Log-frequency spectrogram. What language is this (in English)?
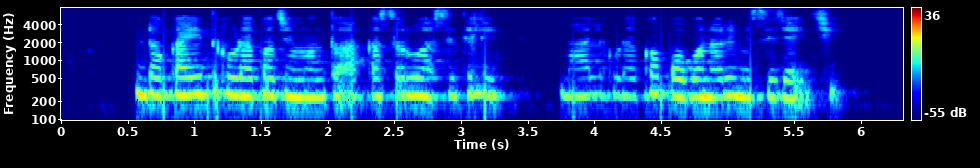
Odia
